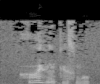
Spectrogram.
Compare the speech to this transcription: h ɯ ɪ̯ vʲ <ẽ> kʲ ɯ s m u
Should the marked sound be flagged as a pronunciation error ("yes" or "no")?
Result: no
